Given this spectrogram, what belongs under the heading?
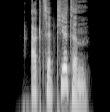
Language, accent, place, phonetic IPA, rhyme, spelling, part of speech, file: German, Germany, Berlin, [akt͡sɛpˈtiːɐ̯təm], -iːɐ̯təm, akzeptiertem, adjective, De-akzeptiertem.ogg
- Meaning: strong dative masculine/neuter singular of akzeptiert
